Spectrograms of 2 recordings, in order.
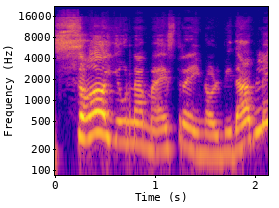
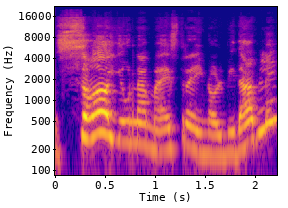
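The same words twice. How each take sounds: First: It is said as an emphatic exclamation. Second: It is said as an emphatic exclamation.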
